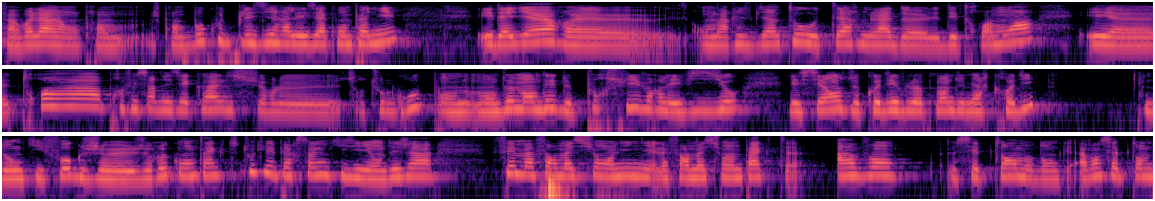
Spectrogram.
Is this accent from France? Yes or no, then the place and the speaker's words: yes; France; je suis française et que j'apprends l'anglais que depuis 2 ans et demi.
